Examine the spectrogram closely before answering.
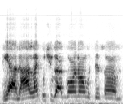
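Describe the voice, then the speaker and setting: A man's voice: fairly high pitch, fairly quick, a bit bright, low-quality recording. A young man from South Florida, a music executive, chatting casually in an interview and rambling with lots of fillers. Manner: laid-back, rambling with many fillers.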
